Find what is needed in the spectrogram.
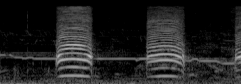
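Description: A child blowing a plastic toy horn: two short honks about a second apart, each rising and falling slightly in pitch.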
